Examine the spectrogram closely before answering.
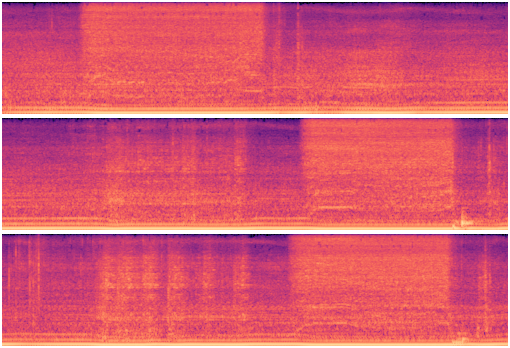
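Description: A harvester saw whines loudly in bursts as it cuts through logs.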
